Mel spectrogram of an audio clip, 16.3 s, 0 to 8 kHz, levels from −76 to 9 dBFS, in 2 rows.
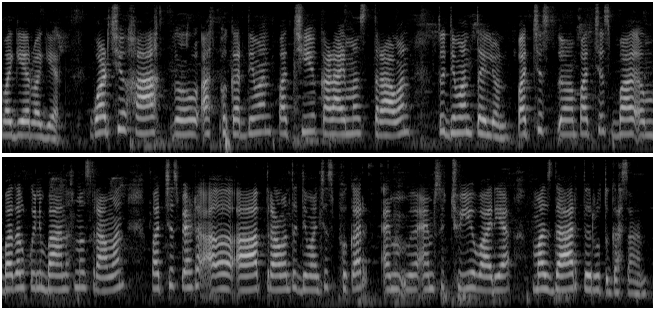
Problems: constant background noise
